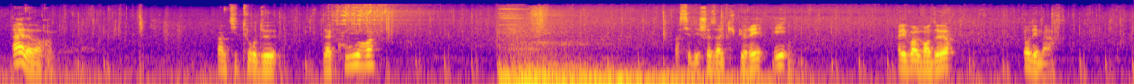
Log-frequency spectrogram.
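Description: A young man talks with animation through a close microphone, in short bursts.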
